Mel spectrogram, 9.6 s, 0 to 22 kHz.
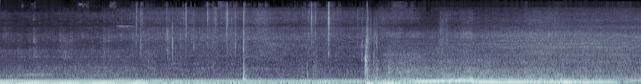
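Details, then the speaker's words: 8th-gen Civic Si after K20Z3-to-JDM K24 swap, running after first start: deep, steady low rumble with smooth even beat and a brief rev near the end, no knock or tick; healthy. "What do you think? Sounds good. It does. Sounds healthy. That started up way better than I anticipated."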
